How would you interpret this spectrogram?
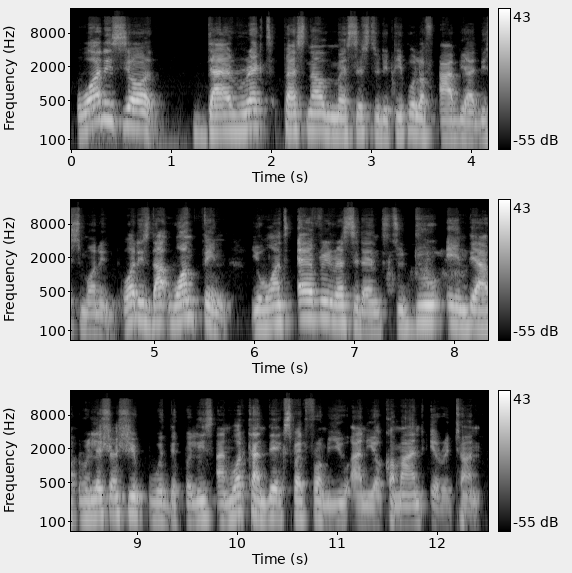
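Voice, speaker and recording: A man's voice: mid-range voice, normal speed. A man hosting a radio interview, putting questions in a formal, courteous way.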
